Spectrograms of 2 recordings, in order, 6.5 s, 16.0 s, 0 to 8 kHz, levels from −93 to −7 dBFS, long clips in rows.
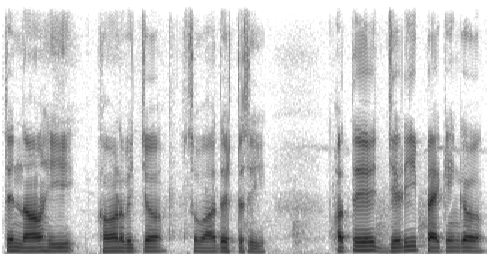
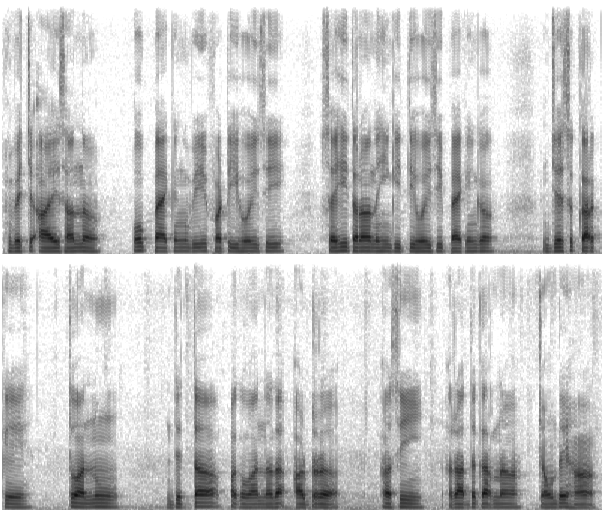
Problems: background sounds at intervals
